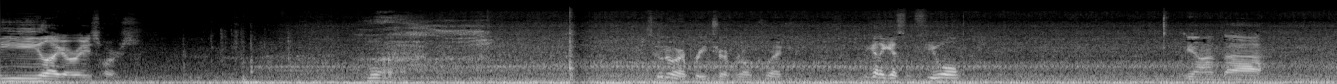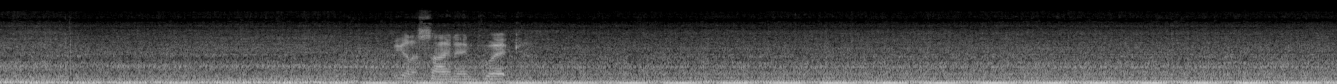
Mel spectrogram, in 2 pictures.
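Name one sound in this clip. A diesel truck engine idles with a steady low throb.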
